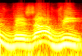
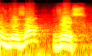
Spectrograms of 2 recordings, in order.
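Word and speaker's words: vis-à-vis: यहाँ पे हम कंपैरिजन कर रहे हैं 2007 और 2009 का, तो इसकी प्रोनाउंसिएशन क्या रहेगी? वीजा वी, नॉट वीजा विस।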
